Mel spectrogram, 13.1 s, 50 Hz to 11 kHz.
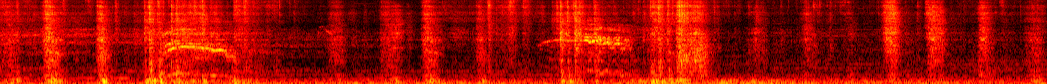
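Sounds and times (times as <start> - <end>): hoof thuds and stamps: 0.0 - 3.5, 7.9 - 9.0
horse neighing: 1.8 - 3.4, 6.7 - 8.9.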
